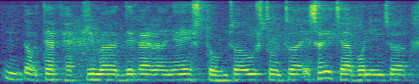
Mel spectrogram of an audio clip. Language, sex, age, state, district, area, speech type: Nepali, male, 18-30, West Bengal, Darjeeling, rural, spontaneous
